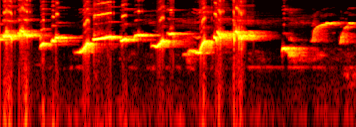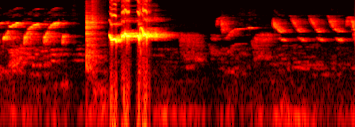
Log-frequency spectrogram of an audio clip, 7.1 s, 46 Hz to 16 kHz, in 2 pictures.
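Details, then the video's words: White-rumped shama, a provoking recording meant to make another bird answer, with varied whistled phrases around 2–4k pitch, fast chattering bursts and a run of rising repeated notes near the end. "PANCINGAN MURAI BATU biar EMOSI jadi NYAUT BUNYI GACOR BONGKAR ISIAN"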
